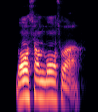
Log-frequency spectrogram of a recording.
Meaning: good heavens! heavens above! good Lord! for Pete's sake!
- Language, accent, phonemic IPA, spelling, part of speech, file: French, France, /bɔ̃ sɑ̃ d(ə) bɔ̃.swaʁ/, bon sang de bonsoir, interjection, LL-Q150 (fra)-bon sang de bonsoir.wav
